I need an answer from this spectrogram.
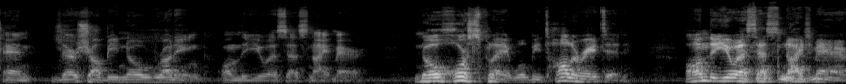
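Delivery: deep, dark satanic announcer voice. Describing the voice over the intercom on the USS Nightmare, deep, dark satanic voice. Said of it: "this deep, dark, satanic style voice".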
